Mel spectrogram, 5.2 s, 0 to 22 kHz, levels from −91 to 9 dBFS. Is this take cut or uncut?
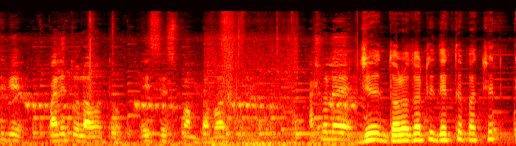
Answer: cut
